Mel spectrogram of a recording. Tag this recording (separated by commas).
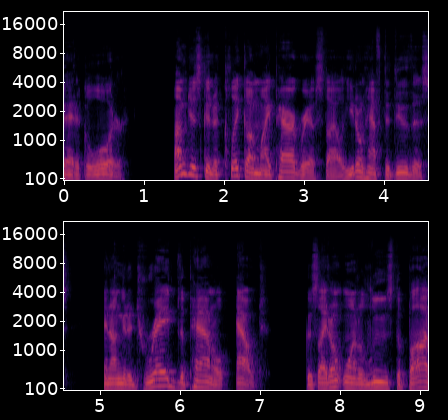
Speech, monologue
